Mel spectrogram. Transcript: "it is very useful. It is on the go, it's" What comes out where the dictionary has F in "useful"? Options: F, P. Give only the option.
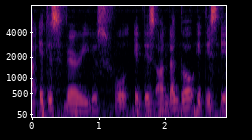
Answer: F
